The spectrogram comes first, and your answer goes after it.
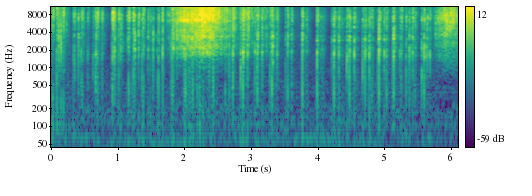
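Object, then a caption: Small container holding beads. A small container with beads inside is handled, producing quick, uneven rattling clicks of beads shaking against it, with a brief louder, hissing swell of shaking near the middle. The sound is bright and crisp, sitting almost entirely in the high frequencies.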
